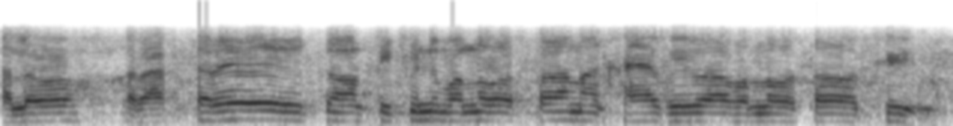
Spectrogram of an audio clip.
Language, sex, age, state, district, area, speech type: Odia, male, 60+, Odisha, Sundergarh, urban, conversation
